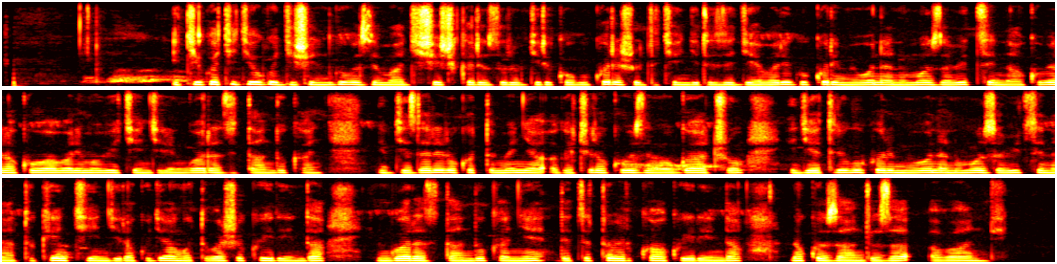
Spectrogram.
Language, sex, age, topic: Kinyarwanda, female, 18-24, health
